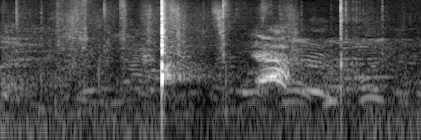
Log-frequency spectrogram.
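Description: A single sharp pock of a pickleball paddle striking the plastic ball, a little under a second in. About half a second later comes a brief wavering squeak.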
